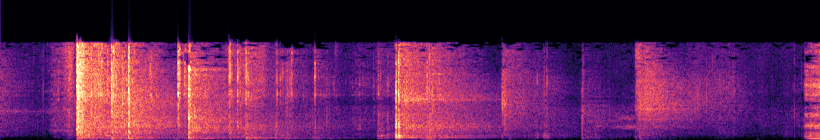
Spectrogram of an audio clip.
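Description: Two hard knocks about a second and a half apart, each trailing off in a short clatter, with a few lighter taps between.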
